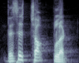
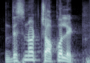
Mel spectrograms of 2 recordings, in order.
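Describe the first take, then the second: First: "chocolate" in two syllables, chok-lut; correct way. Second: "chocolate" in three syllables, cho-co-late; wrong way. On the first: Teacher gives the right two-syllable chocolate. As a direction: drop the middle o, chok-lut. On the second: Teacher shows the mistaken cho-co-late. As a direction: sound the middle o and end on late. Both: Shown as a demonstration.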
